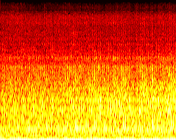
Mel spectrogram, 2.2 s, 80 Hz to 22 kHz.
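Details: Volvo V70 D3 five-cylinder diesel, 617,000 km, after replacing the seized alternator freewheel clutch that had broken the serpentine belt: a steady, even idle with the freewheel rattle gone.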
